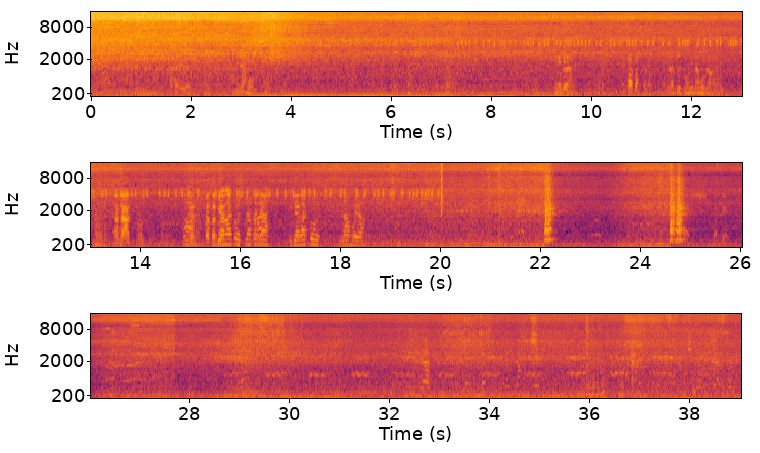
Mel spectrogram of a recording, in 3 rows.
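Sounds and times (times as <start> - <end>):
diesel bus engine running: 0.0 - 39.0.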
